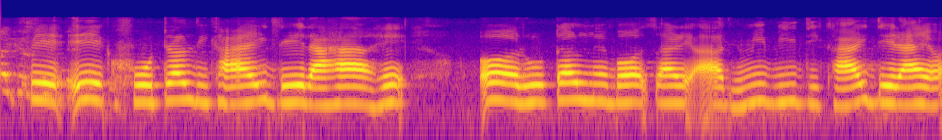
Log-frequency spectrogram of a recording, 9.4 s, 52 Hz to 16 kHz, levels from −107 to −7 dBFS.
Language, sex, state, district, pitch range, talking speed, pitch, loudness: Hindi, female, Bihar, Bhagalpur, 235-260 Hz, 120 wpm, 245 Hz, -13 LUFS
